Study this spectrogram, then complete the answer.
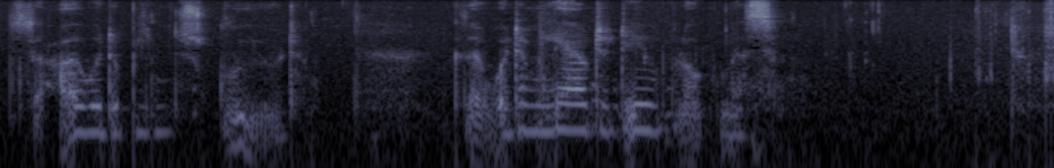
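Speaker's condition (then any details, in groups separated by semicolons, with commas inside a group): Cerebral palsy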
